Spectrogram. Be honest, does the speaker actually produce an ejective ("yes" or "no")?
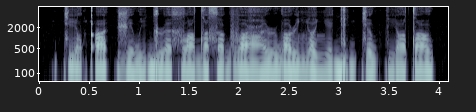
yes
